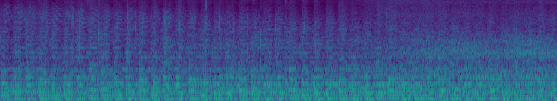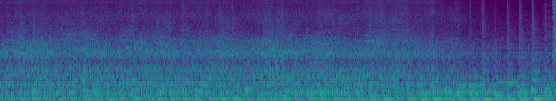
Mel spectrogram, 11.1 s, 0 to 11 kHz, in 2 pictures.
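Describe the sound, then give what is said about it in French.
Loud, steady train rumble fills a French railway station as a train departs from platform 14 during a strike, a dense continuous roar that holds level from start to end with no clear breaks. “Il y a un train qui va partir là.”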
